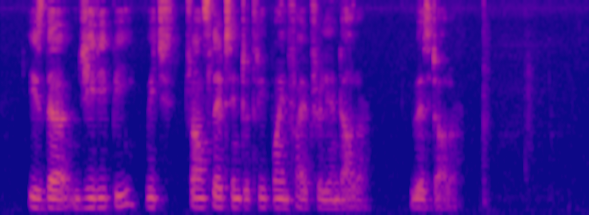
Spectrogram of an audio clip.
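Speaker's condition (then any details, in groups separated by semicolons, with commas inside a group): No condition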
